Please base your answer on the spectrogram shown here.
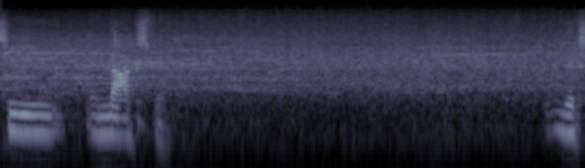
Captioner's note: cheers and applause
